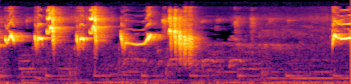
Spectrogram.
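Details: Long-tailed shrike in ngalas style: quick high chips, a slurred looping whistle and a harsh burst, then a pause before another chip.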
